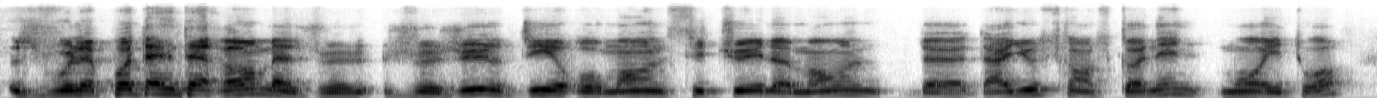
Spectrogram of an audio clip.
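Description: A man's voice: mid-range voice, normal speed, sharp tone. A man hosting a casual podcast, friendly and hesitant, with many fillers. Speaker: podcast host.

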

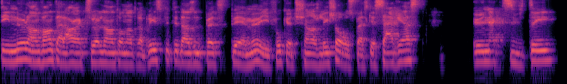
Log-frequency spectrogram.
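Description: A man with a Québécois accent co-hosting a business podcast, explaining points in a lively way with English words mixed in. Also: mid-range voice, normal speed, echoey room. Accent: Québécois French. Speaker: podcast co-host. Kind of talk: casual business chat.

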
